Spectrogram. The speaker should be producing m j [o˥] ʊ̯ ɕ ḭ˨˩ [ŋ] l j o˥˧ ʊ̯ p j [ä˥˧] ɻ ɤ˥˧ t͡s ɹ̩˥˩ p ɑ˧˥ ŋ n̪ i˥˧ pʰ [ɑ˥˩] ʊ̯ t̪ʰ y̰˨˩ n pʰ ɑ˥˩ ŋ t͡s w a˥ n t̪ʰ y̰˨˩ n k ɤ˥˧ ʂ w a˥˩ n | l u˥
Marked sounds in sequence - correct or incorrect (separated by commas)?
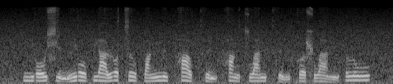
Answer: incorrect, incorrect, correct, correct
